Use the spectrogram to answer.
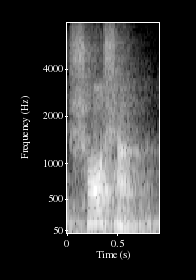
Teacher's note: এই ম ফলার উচ্চারণ হচ্ছে না, তবে ম ফলার উচ্চারণটা হচ্ছে নাসিক বর্ণ এর মতো হচ্ছে বা অ এর মতো হচ্ছে। এখানে নাসিক্য উচ্চারিত হবে, নাক থেকে উচ্চারিত হবে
